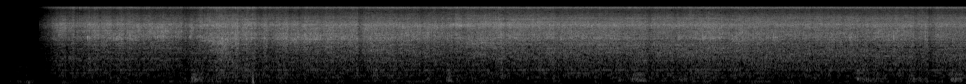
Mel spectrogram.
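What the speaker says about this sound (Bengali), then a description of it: "পটলটা ভেজে নেব, একটু বেশি তেল দিয়ে ভাজবো" Pointed gourd (potol) frying in a generous amount of oil over a gas flame, a steady bright sizzle and hiss that starts abruptly and holds evenly close up.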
